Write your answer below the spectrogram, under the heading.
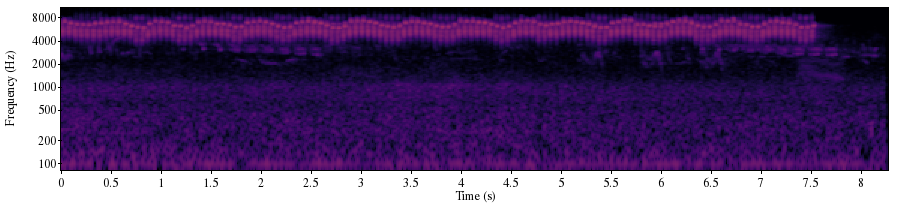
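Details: At Nolby on 23 June 2021 a river warbler sings from a lupin meadow: a sustained high, buzzing trill of rapid ticking pulses, rhythmically pulsing in loudness, ending abruptly near the close, leaving quiet background.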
